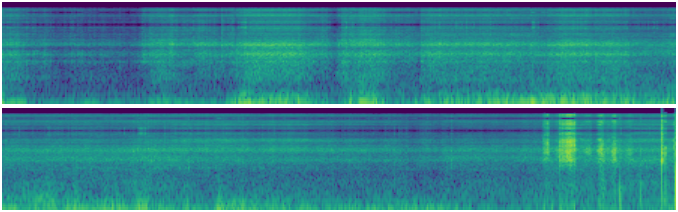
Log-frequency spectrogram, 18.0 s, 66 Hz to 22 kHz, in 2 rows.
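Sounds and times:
wind buffeting microphone: 0:00.0 - 0:15.4.

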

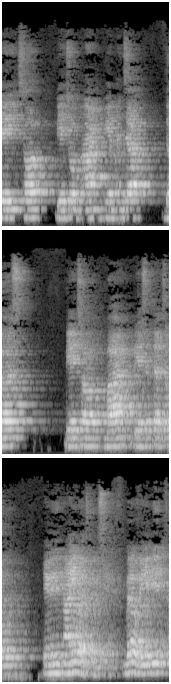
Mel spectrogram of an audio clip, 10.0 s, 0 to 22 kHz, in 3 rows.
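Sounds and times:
man chanting: 0:04.6 - 0:10.0.

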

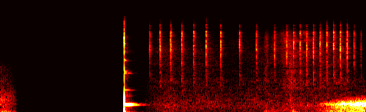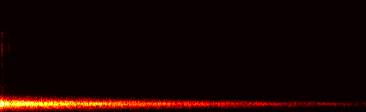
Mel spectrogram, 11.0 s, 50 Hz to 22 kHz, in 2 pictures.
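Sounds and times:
crisp ticks: 0:02.2 - 0:05.6.

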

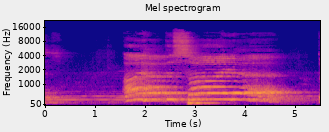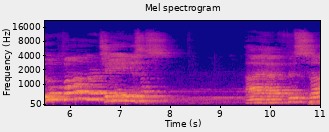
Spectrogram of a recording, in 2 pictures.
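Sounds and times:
man singing long notes: 0:01.5 - 0:08.1, 0:09.4 - 0:11.0.

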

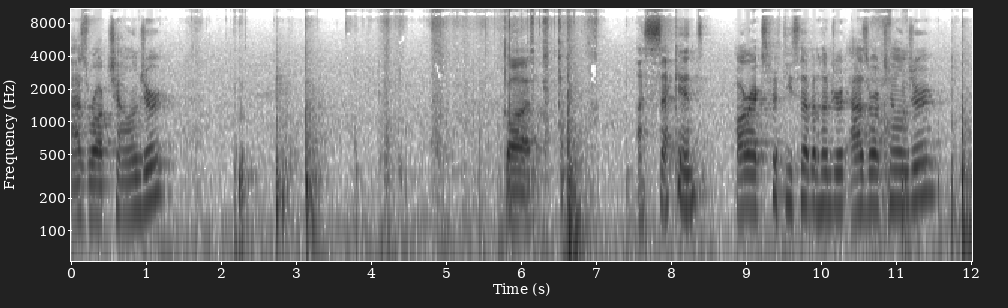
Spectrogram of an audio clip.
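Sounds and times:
packaging rustle: 0:03.8 - 0:07.1.

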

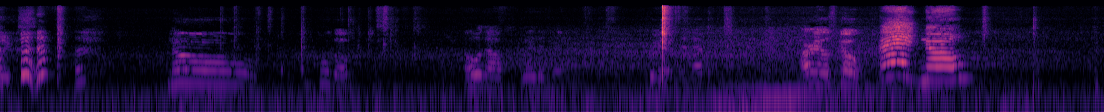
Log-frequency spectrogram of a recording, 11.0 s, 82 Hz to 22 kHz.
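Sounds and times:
child's high-pitched wordless sounds: 0:08.0 - 0:09.8.

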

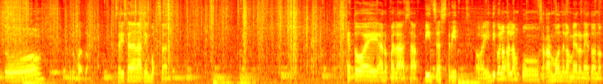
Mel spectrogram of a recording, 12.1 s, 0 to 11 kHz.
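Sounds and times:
paper bag rustling and crinkling: 0:00.0 - 0:07.4
background music: 0:00.0 - 0:12.0.

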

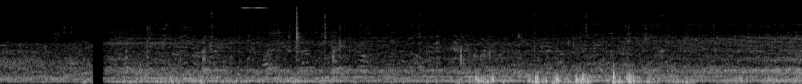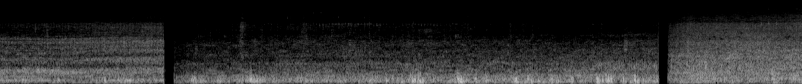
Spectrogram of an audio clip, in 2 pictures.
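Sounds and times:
road traffic hum: 0:00.0 - 0:16.0
wind buffeting microphone: 0:04.2 - 0:16.0.

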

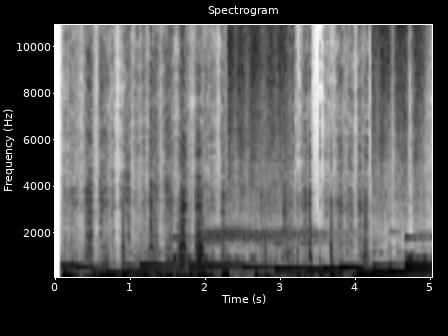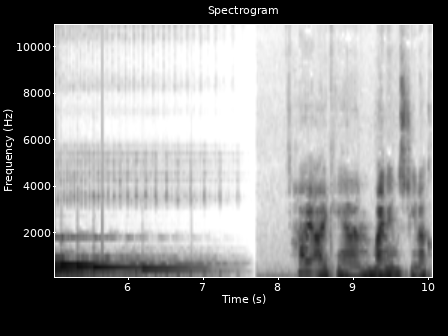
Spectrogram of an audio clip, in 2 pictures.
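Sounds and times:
chalk scraping on concrete: 0:00.1 - 0:05.1
light music: 0:00.1 - 0:07.7.

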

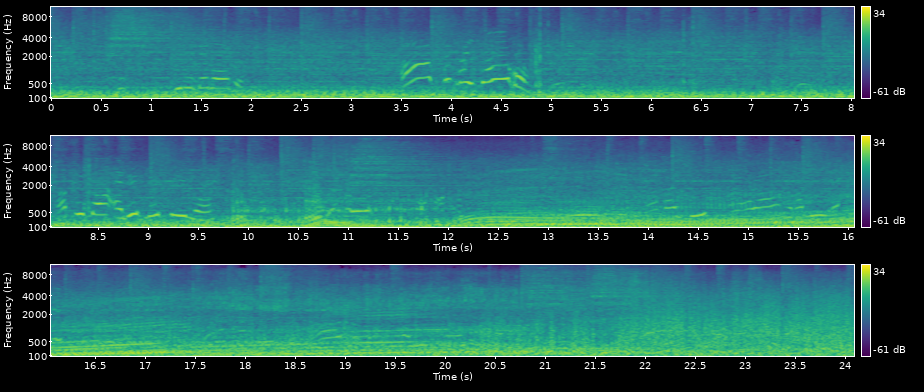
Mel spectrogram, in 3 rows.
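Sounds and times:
motorcycles accelerating: 0:00.0 - 0:24.0
wind noise on microphone: 0:17.3 - 0:24.0.

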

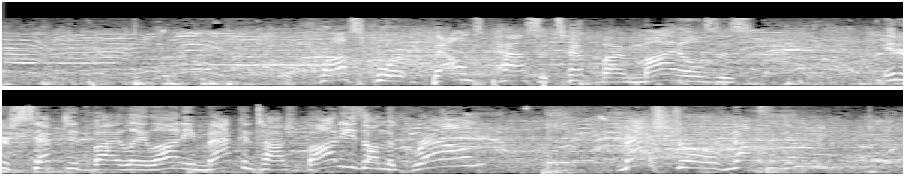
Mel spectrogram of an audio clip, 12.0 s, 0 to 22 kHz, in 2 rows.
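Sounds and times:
sneakers squeaking: 0:00.0 - 0:02.2
arena crowd noise: 0:00.0 - 0:12.0.

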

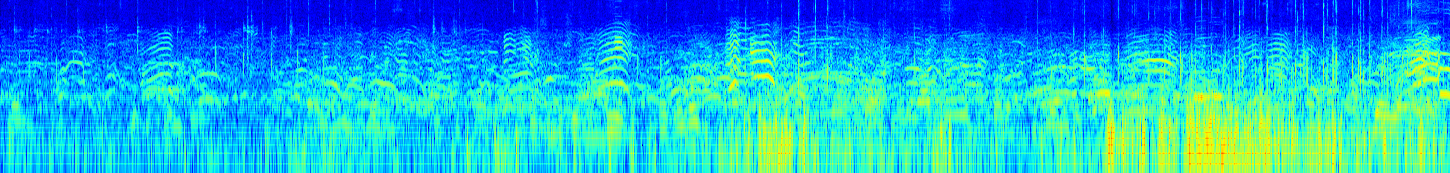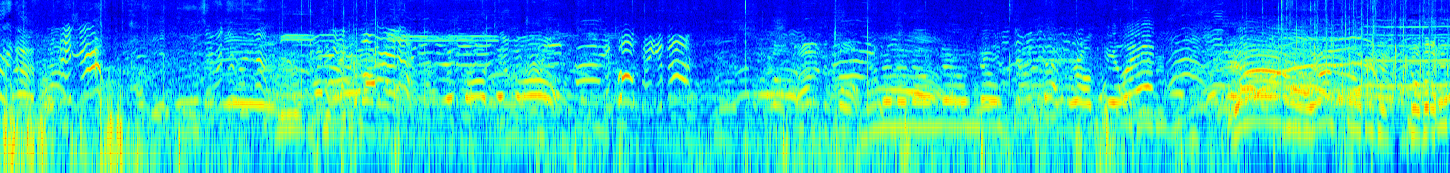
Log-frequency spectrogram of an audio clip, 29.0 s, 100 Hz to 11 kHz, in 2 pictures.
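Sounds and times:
crowd shouting: 0:00.6 - 0:12.9, 0:13.8 - 0:29.0.

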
